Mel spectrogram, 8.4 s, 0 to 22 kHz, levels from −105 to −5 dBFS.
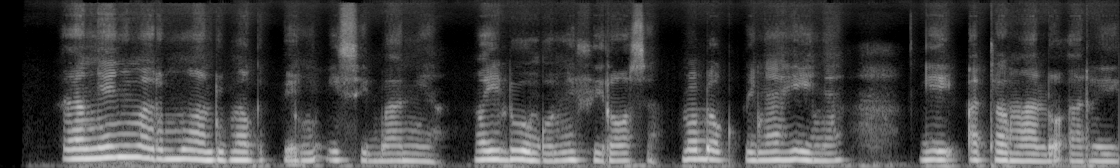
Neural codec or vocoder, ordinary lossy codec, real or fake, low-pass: codec, 44.1 kHz, 2.6 kbps, SNAC; none; fake; none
